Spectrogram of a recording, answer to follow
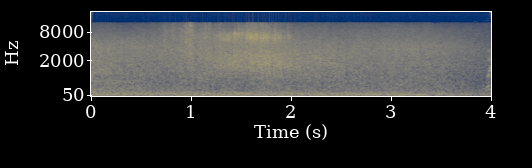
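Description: A dense, low rumble with a hissing rush that swells in the middle and fades away at the end. It is an eruption sound effect standing for a seafloor gas eruption of methane and hydrogen sulfide.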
